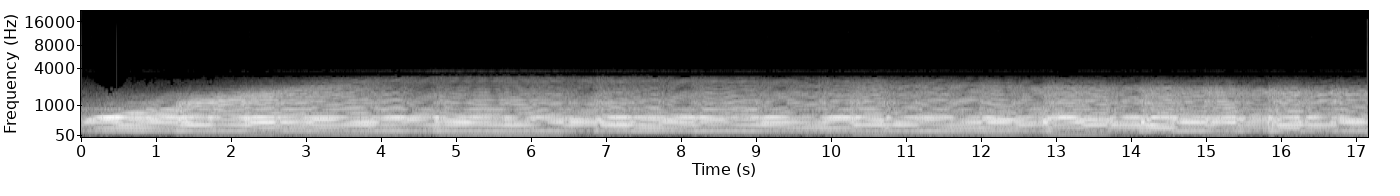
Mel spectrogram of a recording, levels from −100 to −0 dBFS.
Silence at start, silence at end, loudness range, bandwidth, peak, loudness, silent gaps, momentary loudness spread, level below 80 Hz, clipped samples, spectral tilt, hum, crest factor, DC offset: 0 s; 0 s; 3 LU; 3 kHz; 0 dBFS; -16 LUFS; none; 6 LU; -48 dBFS; under 0.1%; -13.5 dB/octave; none; 16 dB; under 0.1%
